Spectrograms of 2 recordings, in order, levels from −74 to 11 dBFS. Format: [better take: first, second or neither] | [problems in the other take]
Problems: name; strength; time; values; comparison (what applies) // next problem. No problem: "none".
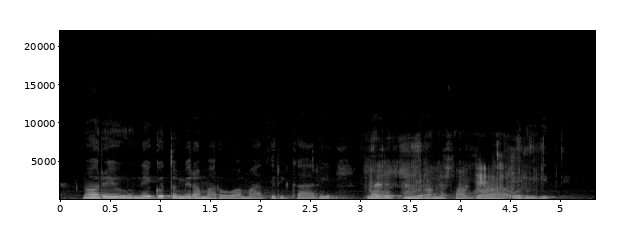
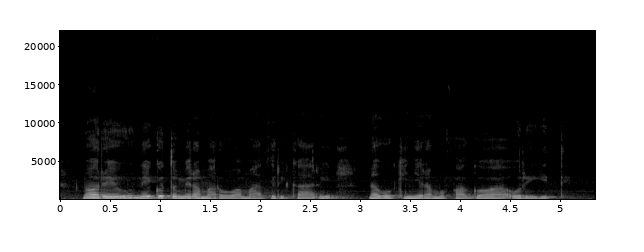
second | noise reduction (neural mask model Resemble Enhance denoiser)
